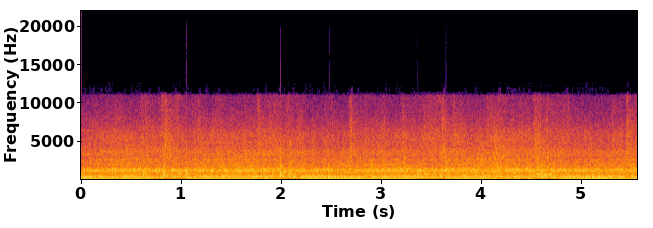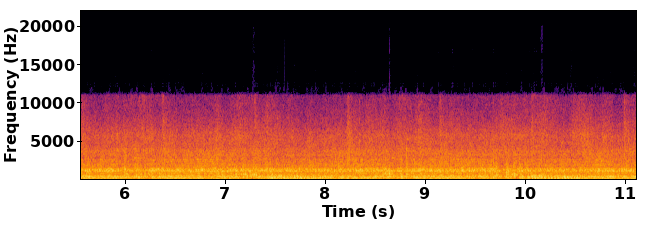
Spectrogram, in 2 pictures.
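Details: Gould & Eberhardt 24-inch heavy duty shaper (1912 patent date; owner guesses 1912–1930), just shifted into high speed with the larger pinion engaged, first high-speed run. Steady drone with an even, slow ram-stroke cycle, no knocks or grinding: normal running.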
